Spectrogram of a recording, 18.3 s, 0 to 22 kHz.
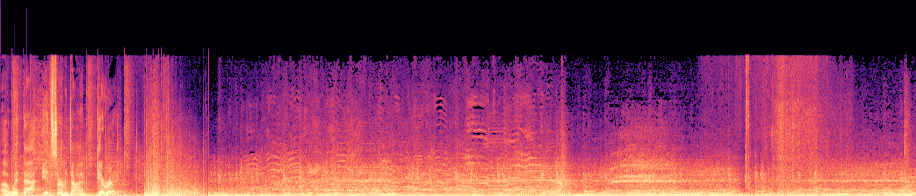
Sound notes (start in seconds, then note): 4.6 gentle instrumental music; 12.2 horse neighing; 15.2 suspenseful music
